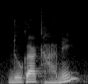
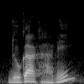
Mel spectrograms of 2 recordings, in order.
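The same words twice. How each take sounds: The two takes are said the same way.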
